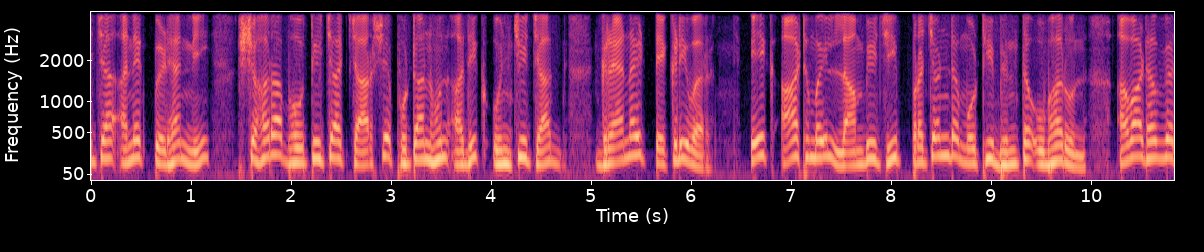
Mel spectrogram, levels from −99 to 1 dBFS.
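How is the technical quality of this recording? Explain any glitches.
The quality is hurt by gain pumping that runs through the whole speech clip. The gain swings by about 15 dB, pulled down under every loud syllable. Loud and soft passages sit unnaturally close in level, so the sound feels squashed. The likely cause is microphone gain set far too high, with a fast limiter or compressor clamping down on each peak. The audio also carries nothing above 4 kHz, consistent with a G.711 mu-law call codec.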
